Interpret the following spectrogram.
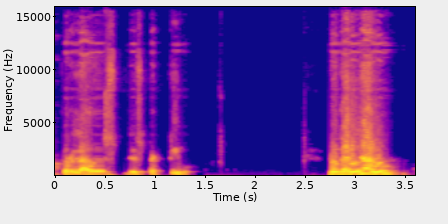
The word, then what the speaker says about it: garinagu: a todos, es más garinagu. Los garinagu o también calinagu, dependiendo del lugar donde se haya pronunciado este nombre, que los caribes también tenían su forma de pronunciarlo, esa es la etnia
